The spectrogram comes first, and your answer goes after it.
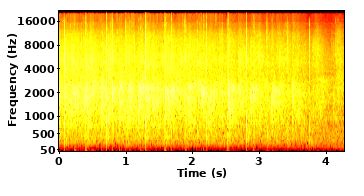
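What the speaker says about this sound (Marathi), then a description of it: "दोघांचे जोरदार टाळ्या वाजवून अभिनंदन करूया" Church congregation applauding loudly at a novena and holy mass at the Church of Our Lady of Fatima, close individual claps standing out sharply over a sustained bed of clapping that thins slightly toward the end.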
